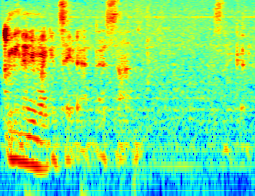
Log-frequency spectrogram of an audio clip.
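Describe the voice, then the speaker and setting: A man co-hosting a vlog in casual chat, rambling and self-deprecating, with halting restarts. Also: medium pitch, noisy background. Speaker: vlog co-host. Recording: roomy echo.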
